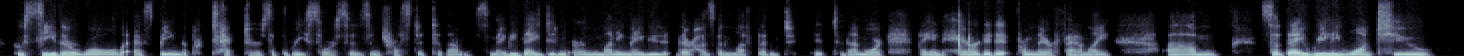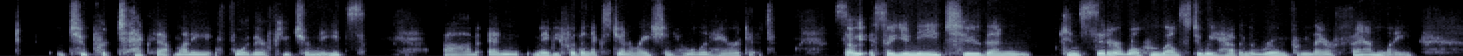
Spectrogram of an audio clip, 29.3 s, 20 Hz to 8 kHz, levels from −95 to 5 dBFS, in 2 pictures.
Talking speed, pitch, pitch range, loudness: 165 wpm, 165 Hz, 145-195 Hz, -25 LUFS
